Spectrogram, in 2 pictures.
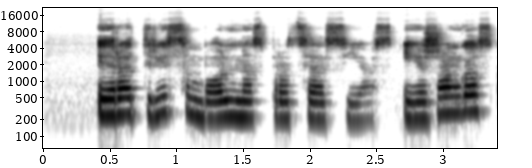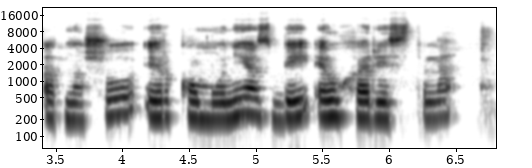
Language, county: Lithuanian, Kaunas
